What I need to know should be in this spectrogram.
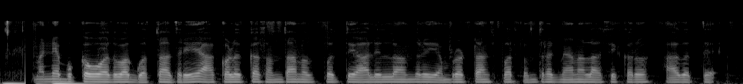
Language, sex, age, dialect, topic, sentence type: Kannada, male, 18-24, Central, agriculture, statement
